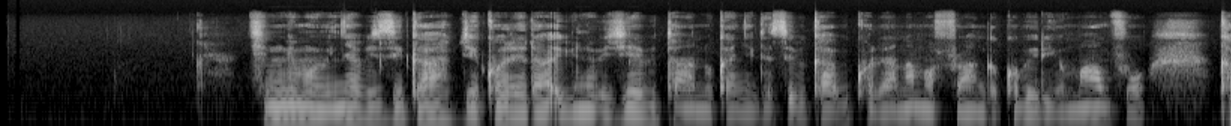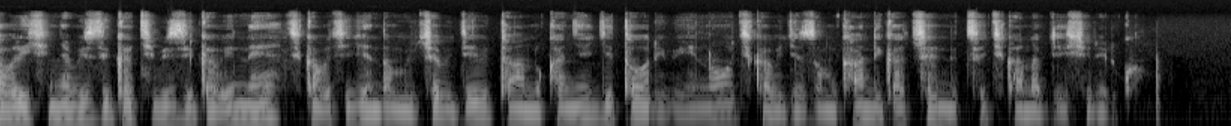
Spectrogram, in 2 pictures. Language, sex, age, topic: Kinyarwanda, male, 25-35, government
